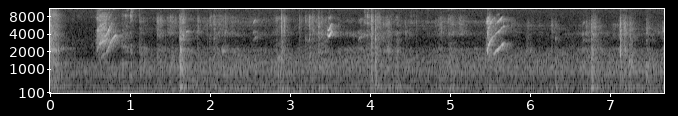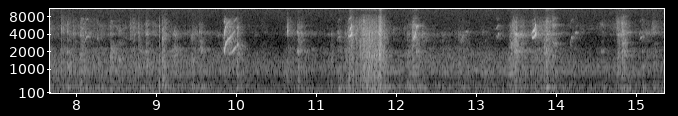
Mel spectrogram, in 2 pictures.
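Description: Small caged birds giving short rising chirps every second or two, with scattered clicks and a brief rustling burst about twelve seconds in, over a low steady hum.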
